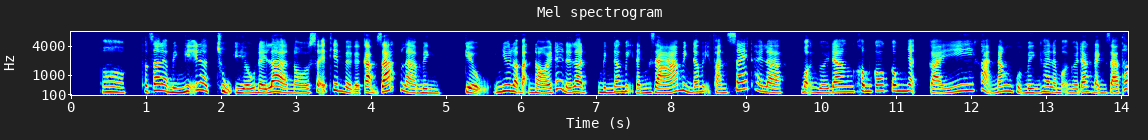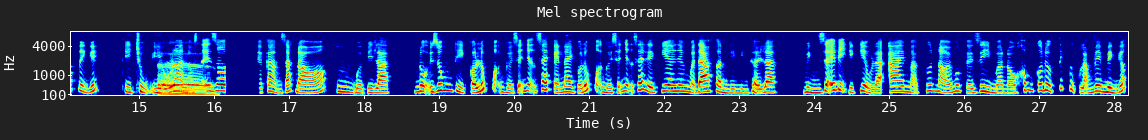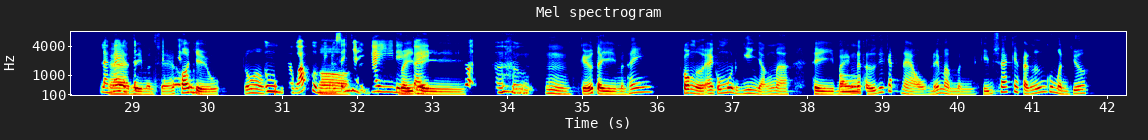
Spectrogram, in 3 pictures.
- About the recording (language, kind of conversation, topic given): Vietnamese, advice, Làm sao để tiếp nhận lời chỉ trích mà không phản ứng quá mạnh?
- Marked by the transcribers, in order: other background noise; tapping; laughing while speaking: "Ừ"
